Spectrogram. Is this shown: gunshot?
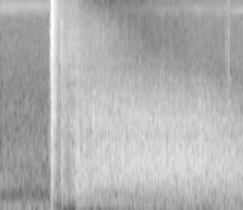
yes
